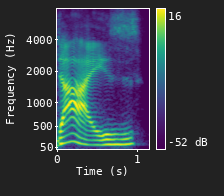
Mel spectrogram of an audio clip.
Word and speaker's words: dies: See, uh, it's a little bit longer and it ends in the z sound. Right? So, listen again. He who rolls the dice dies. And dies rhymes with rise rhymes with exercise.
